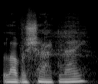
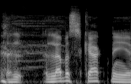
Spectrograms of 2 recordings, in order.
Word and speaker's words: Labuschagne: Well, how do you say it? Labuschagne? – Well, it depends. It's Labuschagne if you're from South Africa, but when you're scoring all these runs, they talked about him being like champagne, so they changed his name to Labuschagne.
